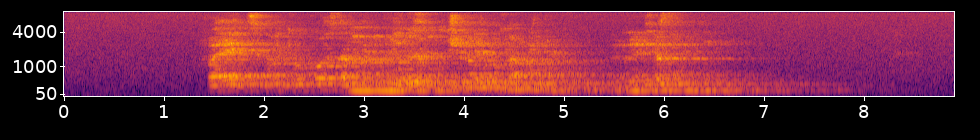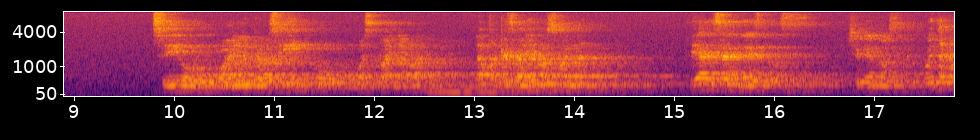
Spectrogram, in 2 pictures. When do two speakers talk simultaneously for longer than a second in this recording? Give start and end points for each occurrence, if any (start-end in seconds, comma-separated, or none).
2.8-5.0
